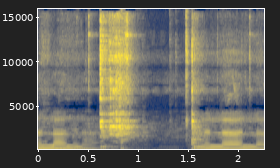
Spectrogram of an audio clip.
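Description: A metal utensil clatters against steel cookware about half a second in. Before and after it, a voice holds long, wavering sung notes.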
